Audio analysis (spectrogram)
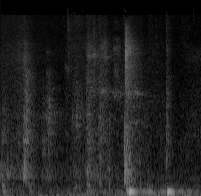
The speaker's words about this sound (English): Gotta open the DM's closet so I can get to my dice. The DM's door.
